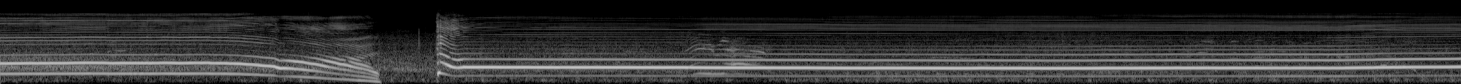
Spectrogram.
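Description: A football commentator's long, held goal cry: one steady, sustained note that slides down and breaks off about four seconds in. After a breath, a second, slightly lower note is held steady for about ten seconds.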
